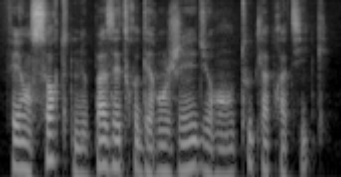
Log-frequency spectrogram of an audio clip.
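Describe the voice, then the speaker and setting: Very mellow man guiding deep relaxation. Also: steady tone. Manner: slow, soothing, unhurried instruction with pauses. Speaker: yoga nidra guide. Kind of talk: guided relaxation meditation.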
